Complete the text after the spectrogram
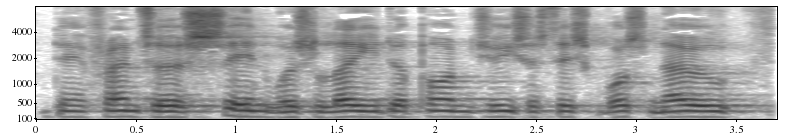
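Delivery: normal talking voice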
